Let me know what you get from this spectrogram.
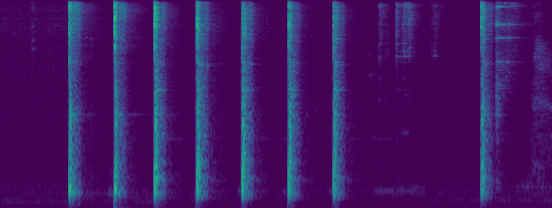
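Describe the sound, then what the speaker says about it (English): Hammers strike metal jewelry in a steady run of seven sharp, ringing taps close by, a short pause, then one more strike. "Trusty hammers."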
